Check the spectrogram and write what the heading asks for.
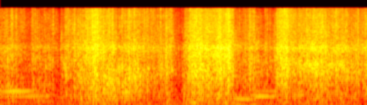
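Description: Thin plastic gift wrapping crinkling and rustling in uneven surges as hands unfold it to unwrap a present.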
